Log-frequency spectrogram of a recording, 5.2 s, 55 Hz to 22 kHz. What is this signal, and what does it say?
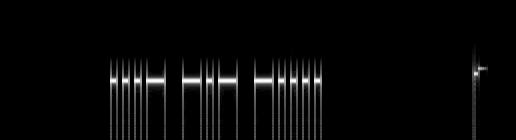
Morse code, heard as a keyed tone, about 20 wpm, 700 Hz. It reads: VK6
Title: Callsign Prefixes for Top 50 DXCC - 20wpm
